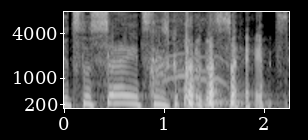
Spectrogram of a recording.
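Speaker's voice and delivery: mock very high, shouted blurt. Retelling a phone call, speaker acts out the brother in the background: retelling brother's yell. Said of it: "my brother's yelling".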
